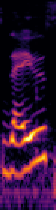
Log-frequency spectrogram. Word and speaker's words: Zeus: uh that I found out that Zeus is actually pronounced Zus in current Greek.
